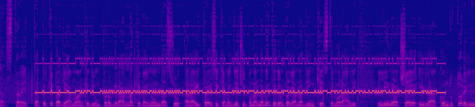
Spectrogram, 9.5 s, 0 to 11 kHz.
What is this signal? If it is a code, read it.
RTTY (45.45 baud, 170 Hz shift), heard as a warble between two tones, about 1600 Hz centre, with static crashes and speech in Italian. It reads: RYRYRYRYRY SM7D TU XE7JO CQ QRZ? DE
